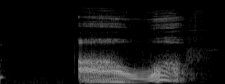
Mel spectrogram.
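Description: A cartoon character's voice giving one long groan, about a second long, that falls away near the end.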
